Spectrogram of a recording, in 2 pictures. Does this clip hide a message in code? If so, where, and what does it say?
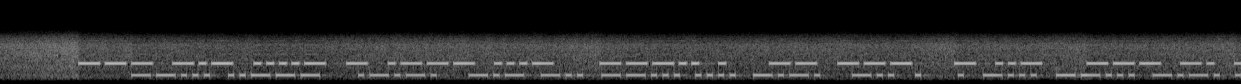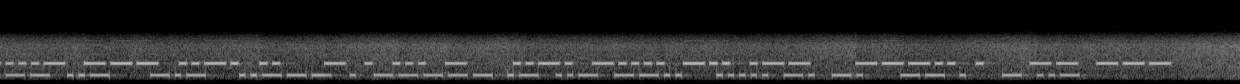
Yes: Morse code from 0.7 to 24.2 s, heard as two keyed tones, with radio static and room echo. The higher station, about 19 wpm, 990 Hz: OK4TJV 8E MO TU ON4OFI TEST F6DW 8E MO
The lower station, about 21 wpm, 430 Hz: 72 <AR> KD7HC DE EB7CWU K 2E0AUZ 5NN ME TU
